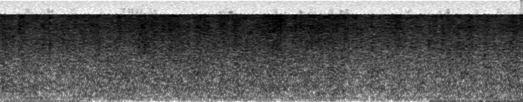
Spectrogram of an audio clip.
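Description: Steady rain falls on a cartoon village, a constant broadband patter with no voices and no pauses over the short stretch.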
